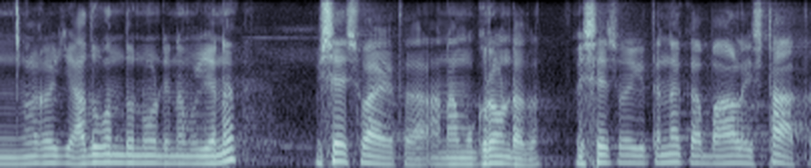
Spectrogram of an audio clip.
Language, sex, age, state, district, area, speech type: Kannada, male, 30-45, Karnataka, Gadag, rural, spontaneous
